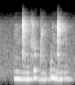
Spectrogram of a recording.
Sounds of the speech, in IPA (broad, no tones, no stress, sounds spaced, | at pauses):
i ŋ͡ǁ ĩ ɬ o d i ʔ u ŋ͡ǁ ĩ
